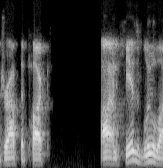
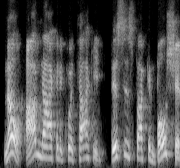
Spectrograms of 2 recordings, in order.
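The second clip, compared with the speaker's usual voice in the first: mock player defiance; 12 semitones higher than usual. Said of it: "He goes".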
